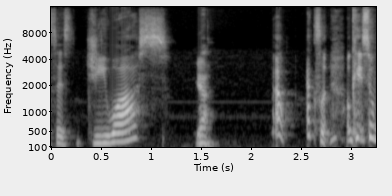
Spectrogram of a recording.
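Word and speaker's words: GWAS: Well, so one of the things your lab specializes in is genomewide association studies or do we do we pronounce this GIWAS?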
